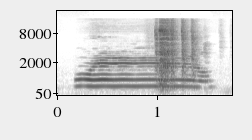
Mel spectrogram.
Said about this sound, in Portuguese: Ih, a cadeira faz barulho.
